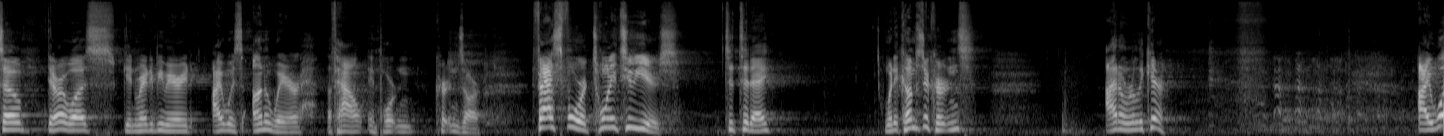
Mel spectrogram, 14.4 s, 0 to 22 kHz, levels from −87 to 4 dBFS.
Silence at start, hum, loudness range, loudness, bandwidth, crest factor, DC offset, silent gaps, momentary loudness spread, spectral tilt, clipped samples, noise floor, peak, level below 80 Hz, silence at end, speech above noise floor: 0 s; none; 8 LU; -29 LUFS; over 20 kHz; 24 dB; under 0.1%; none; 16 LU; -3 dB/octave; under 0.1%; -69 dBFS; -6 dBFS; -78 dBFS; 0 s; 40 dB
